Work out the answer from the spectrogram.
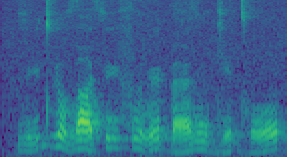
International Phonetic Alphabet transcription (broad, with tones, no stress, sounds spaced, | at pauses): ð y˩˥ dʱ y˥˩ ðˤ e˥˩ θ y˥ f ɯ˥˩ l ø˥ ɓ æ˩˥ ð u˥˩ ɡʲ e˩˥ dʱ o˩˥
